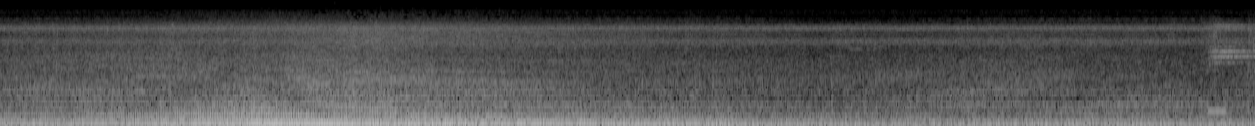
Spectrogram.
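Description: A low motor-vehicle engine drone that grows to its loudest about four seconds in, then slowly fades away.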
